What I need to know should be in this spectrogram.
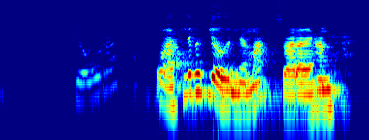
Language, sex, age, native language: Icelandic, female, 40-49, Icelandic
